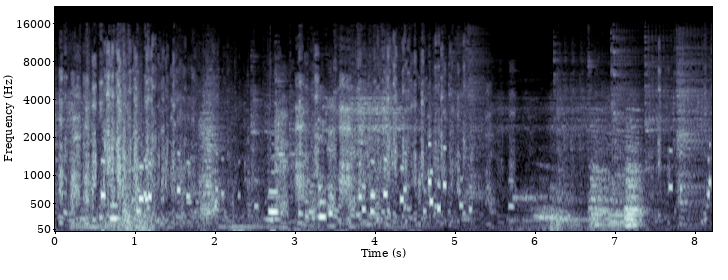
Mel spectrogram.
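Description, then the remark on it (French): Dog barks warped and processed into strange voice-like words and voices, a dense, continuous stream of growly, speech-like bursts with shifting pitch, loud throughout. “J'ai obtenu des mots et des voix à partir de chiens qui aboient.”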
